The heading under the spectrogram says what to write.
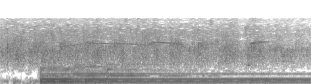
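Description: A crowd applauds in a dense, steady wash of clapping, joined after half a second by a loud, sustained low droning tone that holds under the applause to the end.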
